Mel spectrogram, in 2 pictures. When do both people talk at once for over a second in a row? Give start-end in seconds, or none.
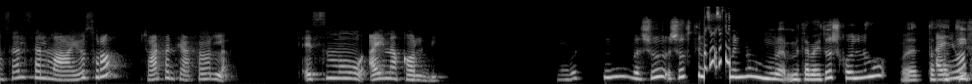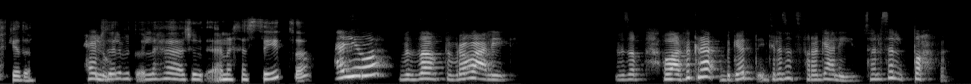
none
